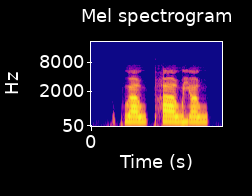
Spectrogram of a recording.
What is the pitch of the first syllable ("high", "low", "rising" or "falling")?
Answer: low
